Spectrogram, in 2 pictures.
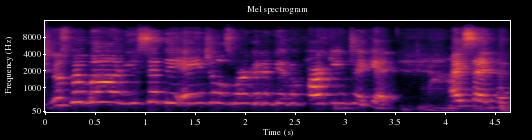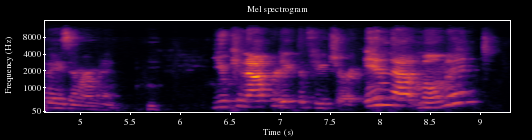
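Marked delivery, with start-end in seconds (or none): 0.2-3.5 mock tearful, sobbing crying in a very high pitch. Retelling her daughter's sobbing call about a parking ticket, imitating crying. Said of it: "she called like sobbing and crying".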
